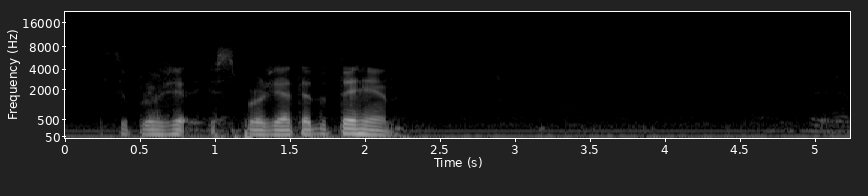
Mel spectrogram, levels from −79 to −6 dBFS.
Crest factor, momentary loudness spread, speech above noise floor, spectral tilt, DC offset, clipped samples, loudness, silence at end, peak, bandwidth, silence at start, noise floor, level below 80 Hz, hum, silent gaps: 22 dB; 25 LU; 20 dB; -7 dB/octave; under 0.1%; under 0.1%; -41 LUFS; 0 s; -22 dBFS; 11.5 kHz; 0 s; -60 dBFS; -60 dBFS; none; none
